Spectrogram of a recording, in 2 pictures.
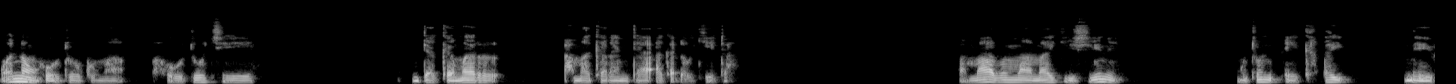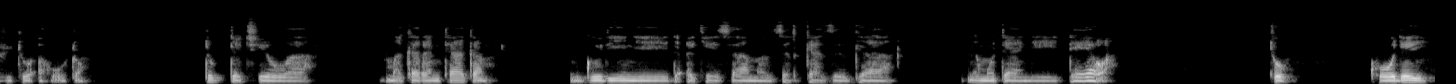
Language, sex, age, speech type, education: Hausa, male, 30-45, spontaneous, tertiary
